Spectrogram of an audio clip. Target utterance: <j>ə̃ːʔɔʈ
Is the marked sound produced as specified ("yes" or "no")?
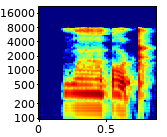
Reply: no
